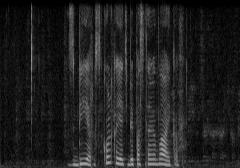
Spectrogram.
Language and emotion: Russian, positive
